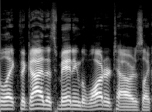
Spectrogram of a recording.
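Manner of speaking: ordinary delivery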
